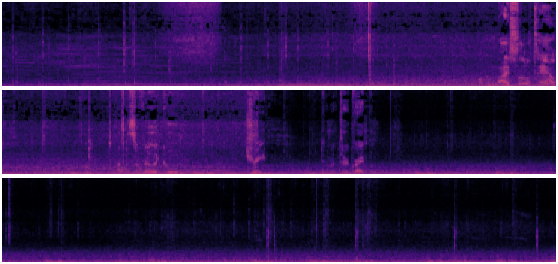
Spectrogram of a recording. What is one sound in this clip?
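A car engine hums steadily as tyres roll over the road from inside the car.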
